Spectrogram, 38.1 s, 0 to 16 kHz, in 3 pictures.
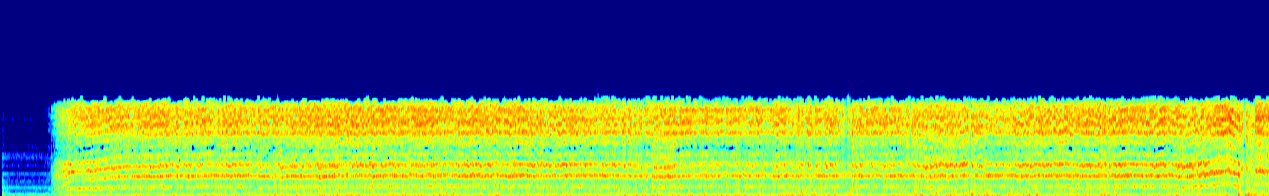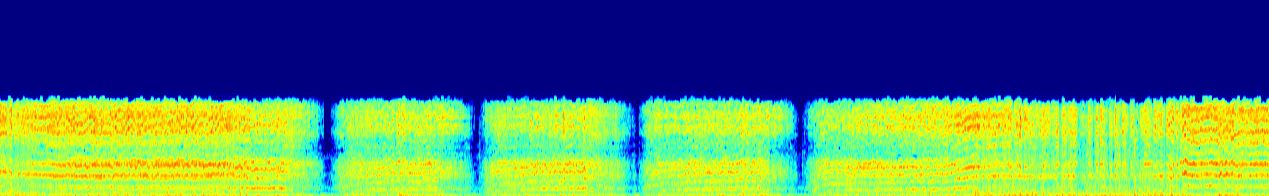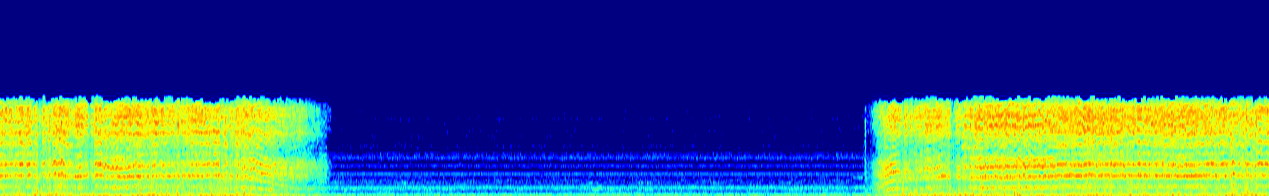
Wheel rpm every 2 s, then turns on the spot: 120, 230, 230, 230, 230, 230, 250, 180, 90, 100, 110, 200, 230, 220, 20, 0, 0, 150, 230.
none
